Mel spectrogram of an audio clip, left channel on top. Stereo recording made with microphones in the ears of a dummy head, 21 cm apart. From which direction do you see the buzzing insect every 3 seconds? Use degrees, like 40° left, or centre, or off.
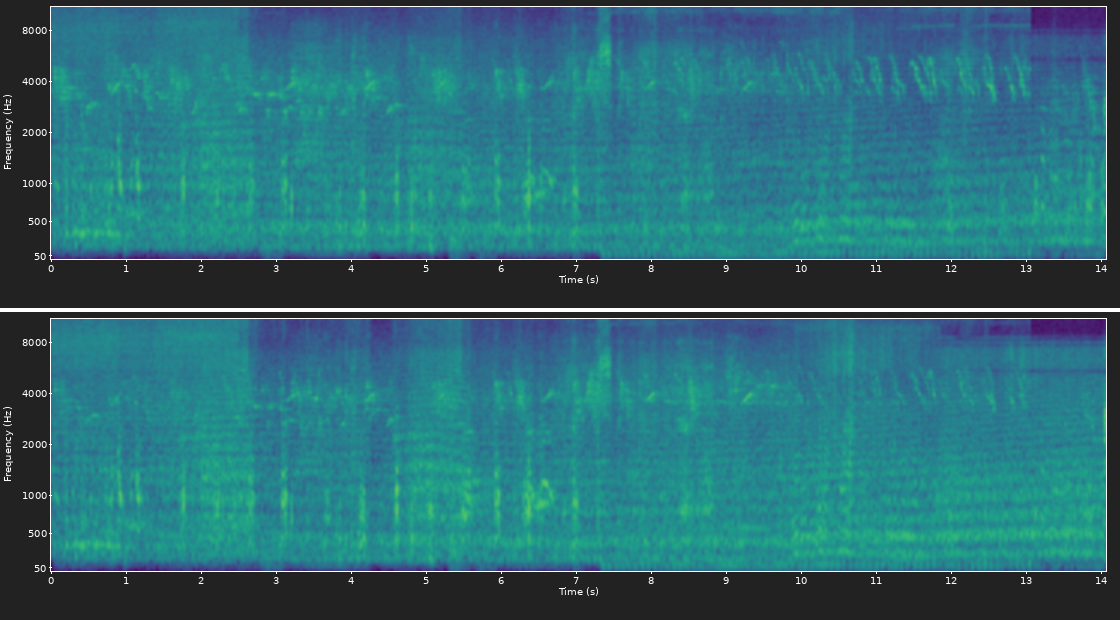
40° left, 20° left, 20° right, 50° right, 60° right.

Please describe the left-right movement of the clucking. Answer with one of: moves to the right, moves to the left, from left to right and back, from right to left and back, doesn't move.
from left to right and back.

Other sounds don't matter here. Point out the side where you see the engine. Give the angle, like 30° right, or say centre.
20° right.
